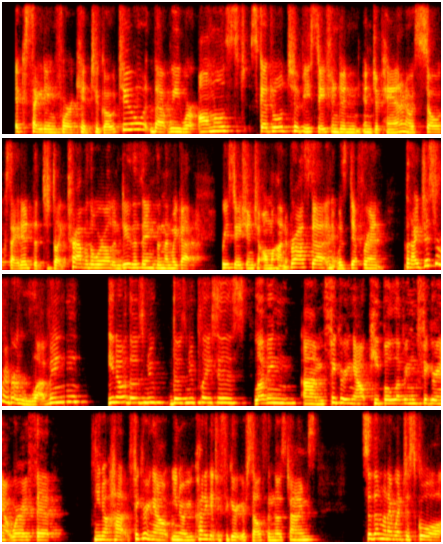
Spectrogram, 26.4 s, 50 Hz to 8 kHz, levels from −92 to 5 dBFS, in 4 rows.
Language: English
